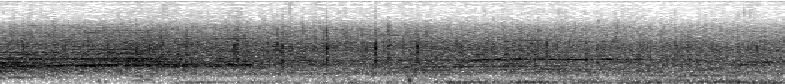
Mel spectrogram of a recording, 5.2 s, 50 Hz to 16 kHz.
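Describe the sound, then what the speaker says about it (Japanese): A kickboxing crowd at the RISE World Series 2023 final applauds champion Toki Tamaru, sustained, moderately loud clapping mixed with a few cheers and scattered sharper claps over several seconds. "今一度盛大な拍手をお願いします。"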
